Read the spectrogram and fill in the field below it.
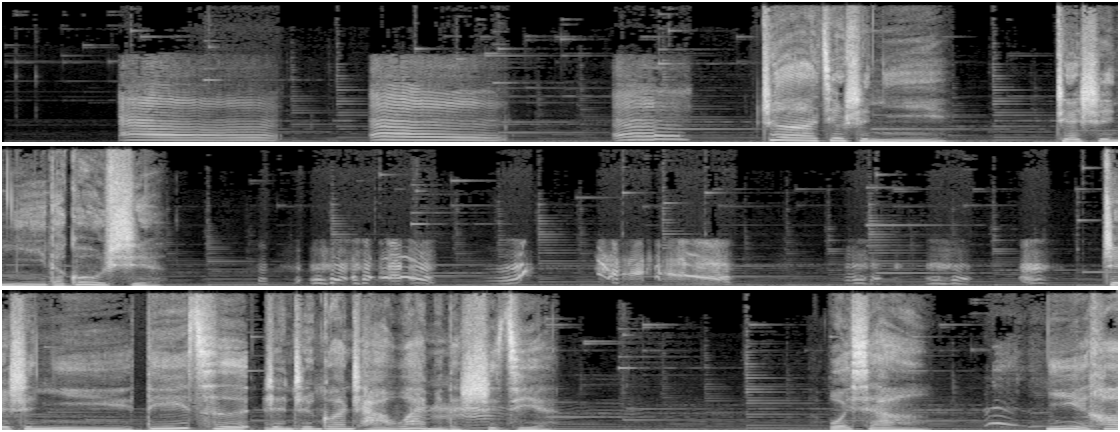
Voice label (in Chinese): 广告 米粉; 嘉宝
